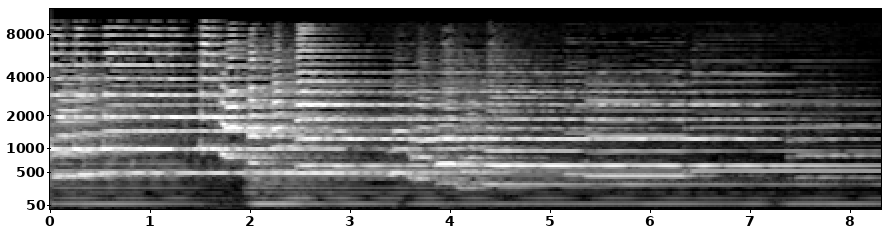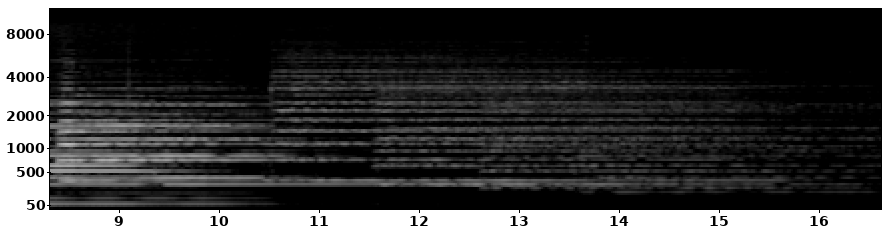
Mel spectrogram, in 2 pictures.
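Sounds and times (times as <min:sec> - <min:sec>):
celebration orchestral music: 0:00.0 - 0:10.5.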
